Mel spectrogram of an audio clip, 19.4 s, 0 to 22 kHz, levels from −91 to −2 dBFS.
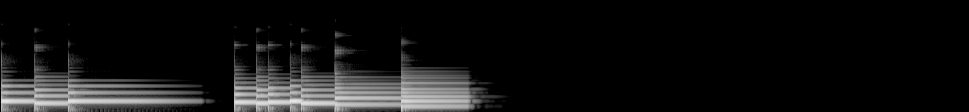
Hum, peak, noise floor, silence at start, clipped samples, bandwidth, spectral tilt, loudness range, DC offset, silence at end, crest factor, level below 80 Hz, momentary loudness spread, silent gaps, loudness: none; -8 dBFS; -84 dBFS; 0 s; under 0.1%; 5.2 kHz; -10.5 dB/octave; 9 LU; under 0.1%; 9.95 s; 16 dB; -52 dBFS; 13 LU; 4.48-4.67 s; -22 LUFS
